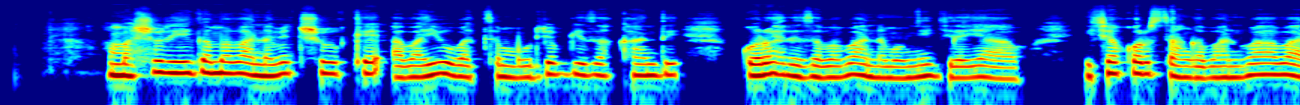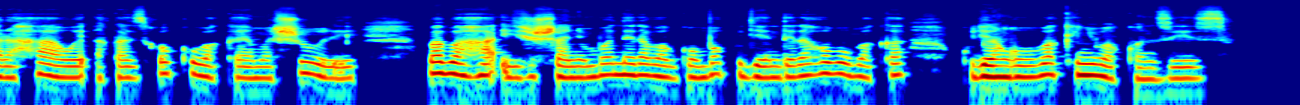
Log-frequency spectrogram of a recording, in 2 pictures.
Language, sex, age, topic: Kinyarwanda, female, 25-35, education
